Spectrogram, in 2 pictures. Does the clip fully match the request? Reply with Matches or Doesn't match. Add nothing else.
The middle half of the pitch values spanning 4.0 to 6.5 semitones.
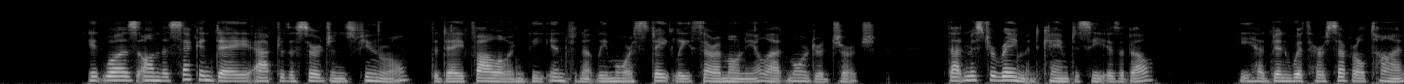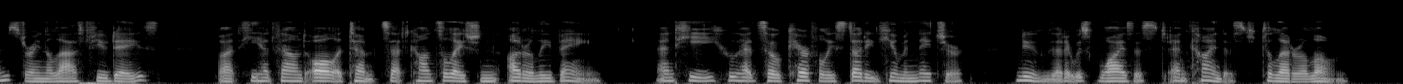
Doesn't match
